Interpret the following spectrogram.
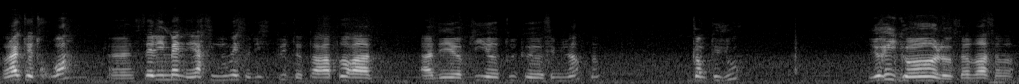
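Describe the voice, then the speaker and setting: A man's voice: high-pitched, normal speed, a bit bright, slight background noise, low-quality recording. A young man hosting a casual literature explainer, joking at his own remarks and hesitating often. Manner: jokey, self-mocking asides and many hesitations. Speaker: host. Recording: clear background music under voice.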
